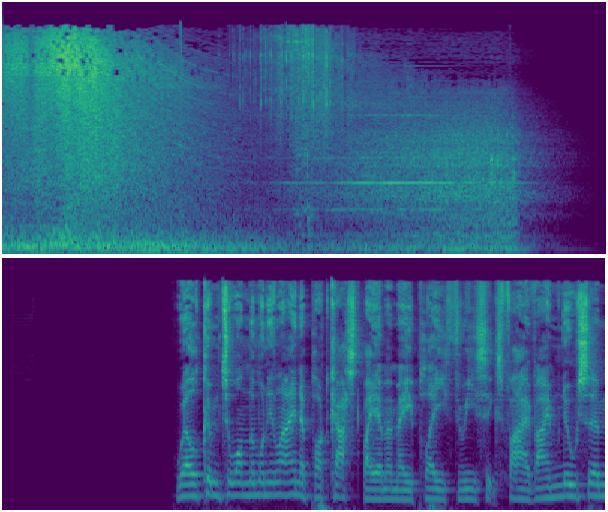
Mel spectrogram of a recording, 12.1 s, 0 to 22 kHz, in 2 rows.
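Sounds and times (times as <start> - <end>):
glitchy crackle: 0.0 - 5.5
deep rumbling drone: 0.0 - 5.8.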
